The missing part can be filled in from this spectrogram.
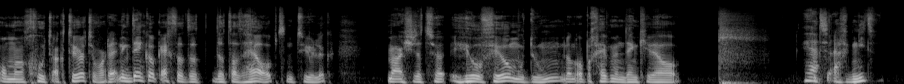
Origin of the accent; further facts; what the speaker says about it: The Hague, South Holland, Netherlands; Ja, ik kwam wel uit Den Haag, dus ik dacht al wel te weten wat het is om in een stad te wonen.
